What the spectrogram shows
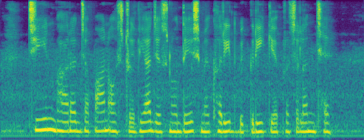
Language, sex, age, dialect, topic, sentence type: Maithili, female, 41-45, Angika, banking, statement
